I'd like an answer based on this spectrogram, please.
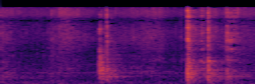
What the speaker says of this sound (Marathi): यामध्ये आपण आता तळलेले पनीरचे पीसेस घालूया। आणि छान मिक्स करून घेऊया.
